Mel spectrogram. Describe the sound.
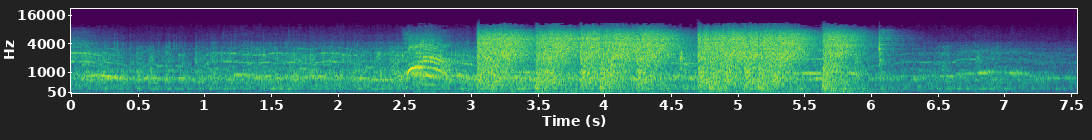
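Gunfire in a battle against Indian attackers: a rapid series of loud, sharp shots in close succession after a quieter start, with men's voices shouting.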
